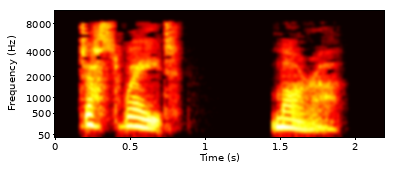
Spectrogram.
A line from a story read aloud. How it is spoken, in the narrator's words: Rachel says, the name falling stiffly from her lips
